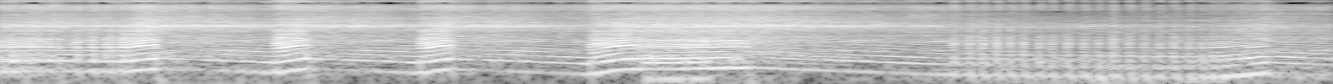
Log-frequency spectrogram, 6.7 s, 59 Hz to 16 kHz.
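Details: Yamaha F1ZR two-stroke after a major service and porting for daily use; setting, lean before, now right; standard 14/38 gearing. Revs up and drops back cleanly without bogging or stutter. Normal running.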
